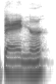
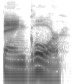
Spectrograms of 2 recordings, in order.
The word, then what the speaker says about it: Bangor: fairly far north up near bangor uh not pronounced bangor pronounced bangor maine near the university of maine but uh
